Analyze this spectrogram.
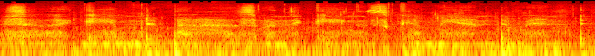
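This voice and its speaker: A whisper with a gentle, calm tone comes at a fairly slow pace over noticeable background noise. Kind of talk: ASMR Bible reading, bedtime relaxation. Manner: whispered, gentle, calm.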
